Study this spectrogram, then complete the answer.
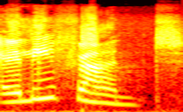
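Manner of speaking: elephant with ele rushed and stress on phant. Explaining word stress with elephant as example: stress on phant in elephant. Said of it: "एली को मैंने फटाफट बोला, faint को थोड़ा stress देकर".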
